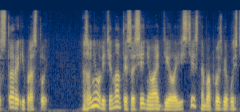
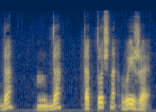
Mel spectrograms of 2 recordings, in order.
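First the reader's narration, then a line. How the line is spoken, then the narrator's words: Crisp, clipped. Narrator (Russian): отчеканил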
